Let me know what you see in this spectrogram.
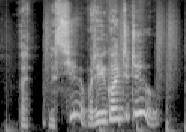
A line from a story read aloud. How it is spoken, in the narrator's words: Devanne exclaimed anxiously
